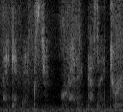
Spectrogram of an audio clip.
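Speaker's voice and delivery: very soft whispered aside; hushed, barely audible whisper. Real, not acted. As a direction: whisper it like a secret. Secret aside about own drawing.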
